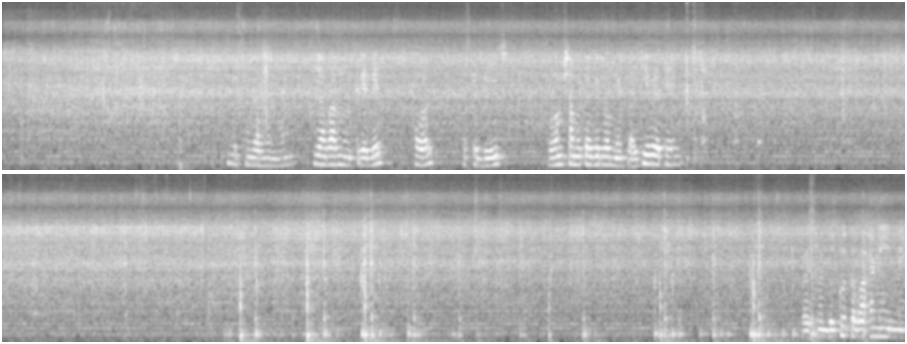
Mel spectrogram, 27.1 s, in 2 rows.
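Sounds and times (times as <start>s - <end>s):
sauce sizzling in a wok: 0.0s - 27.0s
spatula scraping and knocking pan: 16.2s - 26.0s.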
